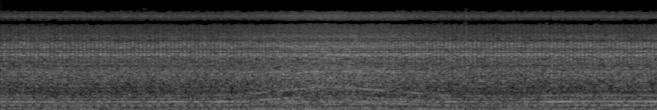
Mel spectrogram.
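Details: Ford FG Falcon engine at hot idle: fast, light tick about three to four per second, like lifter noise but seeming to come from below the valve train; it starts only after the engine warms up.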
